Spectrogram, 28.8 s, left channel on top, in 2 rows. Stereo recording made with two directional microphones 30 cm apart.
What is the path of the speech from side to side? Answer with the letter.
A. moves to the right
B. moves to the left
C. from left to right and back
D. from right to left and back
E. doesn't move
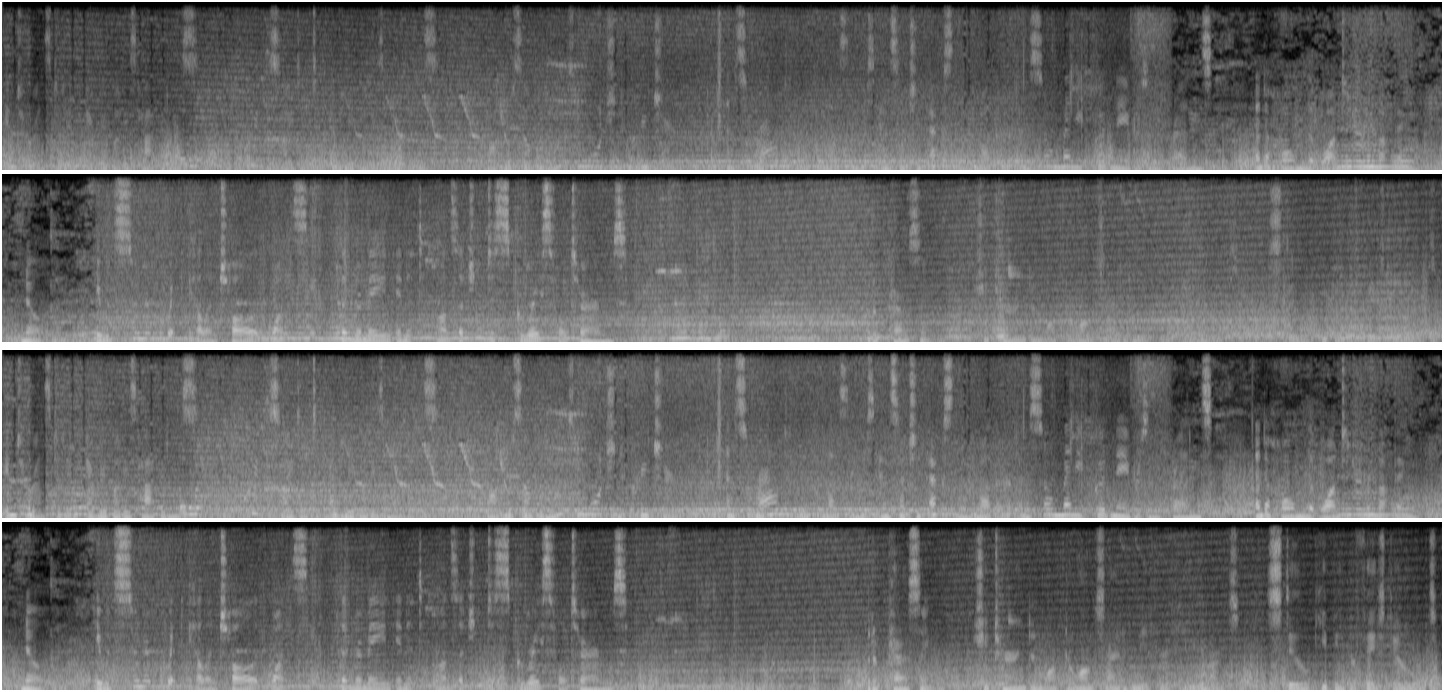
D.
